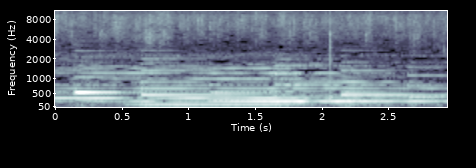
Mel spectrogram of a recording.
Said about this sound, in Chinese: 默默地打开莲蓬头，用水继续冲洗他身上的泡沫。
